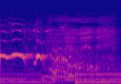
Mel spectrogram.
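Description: A hand-raised wolf named Yang Erbao, lying on the ground, growls after being provoked: a thin, high whine at the start gives way to a low, steady, rumbling growl that holds for about a second, moderately loud, with no talking.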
